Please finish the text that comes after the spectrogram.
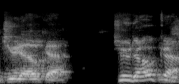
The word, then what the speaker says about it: judoka: Judoka.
